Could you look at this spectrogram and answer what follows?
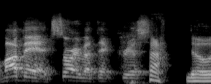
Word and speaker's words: Kris: nashville tennessee right yeah scott and uh it's pronounced chris so it may look like dan but it's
